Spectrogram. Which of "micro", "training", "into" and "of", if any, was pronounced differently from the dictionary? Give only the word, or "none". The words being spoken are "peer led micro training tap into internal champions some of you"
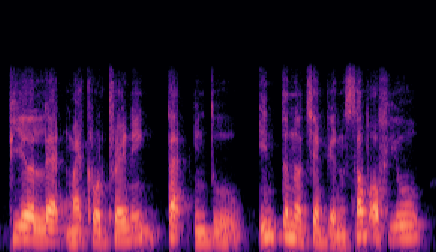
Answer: of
